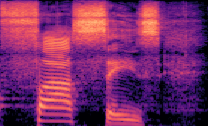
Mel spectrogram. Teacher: ele não sai pela cavidade do nariz, sai simplesmente pela cavidade oral · Um ditongo oral é aquele em que a pronúncia das vogais e semivogais se dá exclusivamente pela boca, sem qualquer nasalização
